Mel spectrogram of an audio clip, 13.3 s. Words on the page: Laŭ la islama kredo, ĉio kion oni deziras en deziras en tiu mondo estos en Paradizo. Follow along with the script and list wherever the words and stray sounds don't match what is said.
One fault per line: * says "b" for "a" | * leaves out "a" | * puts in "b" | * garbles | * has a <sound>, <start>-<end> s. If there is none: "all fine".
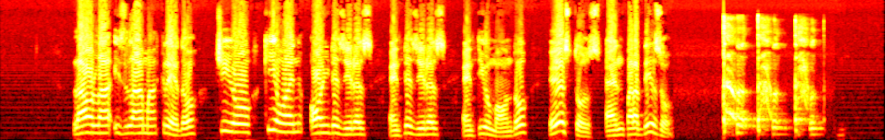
* has a cough, 10.9-12.4 s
